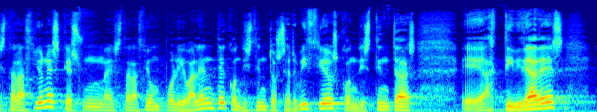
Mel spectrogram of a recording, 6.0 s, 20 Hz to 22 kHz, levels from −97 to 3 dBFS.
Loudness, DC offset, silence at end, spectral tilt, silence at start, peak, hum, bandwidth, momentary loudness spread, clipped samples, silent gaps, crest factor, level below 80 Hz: -32 LUFS; under 0.1%; 0.1 s; -5.5 dB/octave; 0 s; -12 dBFS; none; 16.5 kHz; 12 LU; under 0.1%; none; 20 dB; -60 dBFS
